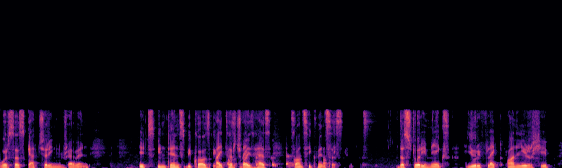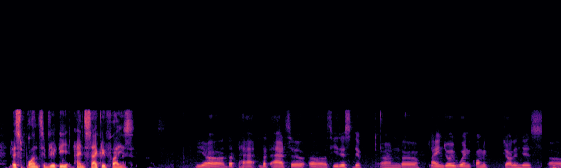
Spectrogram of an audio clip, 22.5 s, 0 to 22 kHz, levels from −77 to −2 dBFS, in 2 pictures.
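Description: From 0.17 to 13.74 s an echo leak trails the speech by 490 ms at roughly 10 dB down, likely a far-end loudspeaker echo the canceller failed to remove. Across the clip, background gated by the echo canceller cuts the room sound by about 40 dB at 1.65–2.28, 5.57–7.21, 9.06–11.13 and 13.83–14.28 s, with brief dropouts before the ambience returns. Speech suppressed in double talk appears at 3.26–3.30, 6.33–6.85 and 8.41–8.49 s as short, deep bites out of the voice, likely the canceller ducking the talker while the far side spoke.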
